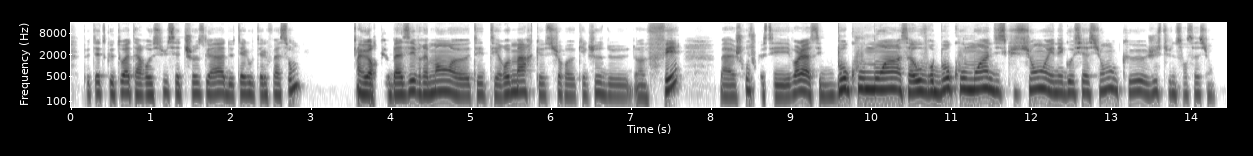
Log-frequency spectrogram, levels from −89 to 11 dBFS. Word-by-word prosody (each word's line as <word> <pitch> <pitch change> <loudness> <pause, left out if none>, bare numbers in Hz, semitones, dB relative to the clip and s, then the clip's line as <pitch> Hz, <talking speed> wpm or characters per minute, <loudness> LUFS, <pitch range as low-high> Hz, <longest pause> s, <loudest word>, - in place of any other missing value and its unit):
Peut-être 165 +1 -7
que 165 - -4
toi, 170 +2 0
tu 165 - -7
as 155 - 0
reçu 155 +3 -4
cette 160 -2 -4
chose-là 165 0 -2
de 150 - -4
telle 160 +2 -2
ou 160 - -4
telle 155 +1 -6
façon. 190 - -3 0.7
Alors 155 -4 +4
que 155 - -10
baser 155 +4 +3
vraiment, 175 +2 +1
heu, 145 -1 -2
tes 155 +1 -7
tes 145 0 -7
remarques 165 +1 0
sur, 150 +1 -7
heu, 140 - -7
quelque 150 +1 -13
chose 170 -2 -4
de 140 -1 -9
un 140 -1 -6
fait. 220 - +2 0.5
Bah, 140 -1 -4
je - - -5
trouve 200 -2 -4
que 190 - -22
c'est, 140 0 -4
voilà, 180 +1 +5
c'est 145 -2 -7
beaucoup 205 +9 +3
moins 215 0 +6
ça 180 -1 +2
ouvre 180 -1 +5
beaucoup 220 +4 +3
moins 220 +2 +6
discussions 195 +4 0
et 180 -3 0
négociations 175 +5 -2
que 185 -3 -4
juste 175 +2 -7
une 165 -1 -7
sensation. 155 -1 -9
165 Hz, 200 wpm, -19 LUFS, 155-190 Hz, 0.7 s, moins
